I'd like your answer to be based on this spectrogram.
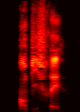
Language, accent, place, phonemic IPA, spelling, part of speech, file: French, France, Lyon, /ɑ̃.pi.fʁe/, empiffrer, verb, LL-Q150 (fra)-empiffrer.wav
- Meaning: to stuff oneself, to binge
